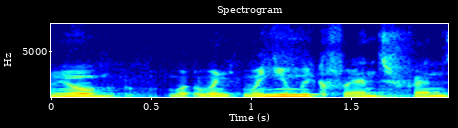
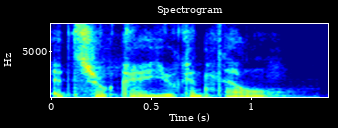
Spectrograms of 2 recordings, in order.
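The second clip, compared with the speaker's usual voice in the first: soft, hushed, under-the-breath whisper; 4 semitones lower, 4 dB quieter than usual. A player voicing his character during a hug in a tabletop game, whispering. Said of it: "he whispers".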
